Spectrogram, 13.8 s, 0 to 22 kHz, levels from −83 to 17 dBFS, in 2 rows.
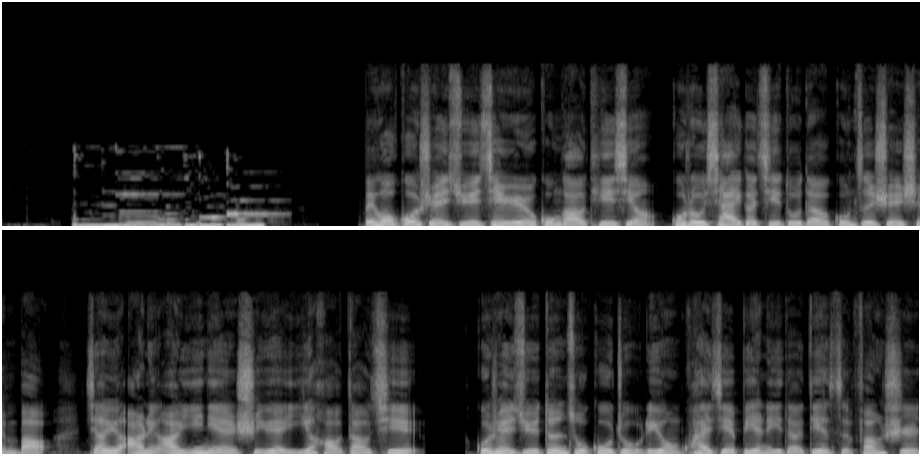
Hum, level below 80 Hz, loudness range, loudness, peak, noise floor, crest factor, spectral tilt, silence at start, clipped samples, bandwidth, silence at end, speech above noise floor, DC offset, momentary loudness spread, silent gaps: none; -38 dBFS; 1 LU; -19 LUFS; -6 dBFS; -51 dBFS; 12 dB; -5 dB/octave; 0.55 s; under 0.1%; 16 kHz; 0 s; 33 dB; under 0.1%; 5 LU; 2.39-2.65 s, 10.06-10.35 s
